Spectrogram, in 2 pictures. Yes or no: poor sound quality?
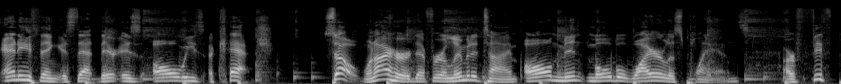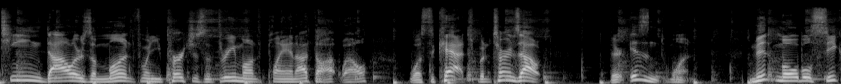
no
